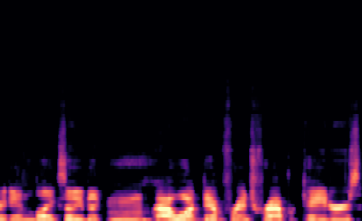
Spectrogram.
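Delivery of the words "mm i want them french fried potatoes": slow it right down like the Sling Blade character. Retold or imitated. Podcaster imitating actor in character in a car, slow Southern drawl. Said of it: "drive around in a car together in character".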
